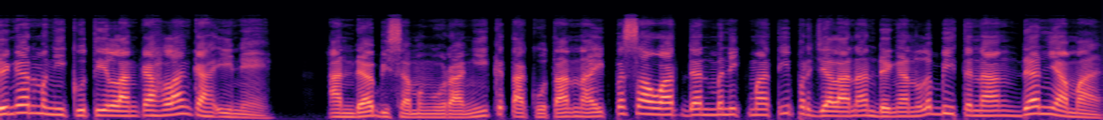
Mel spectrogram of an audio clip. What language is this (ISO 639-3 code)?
ind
